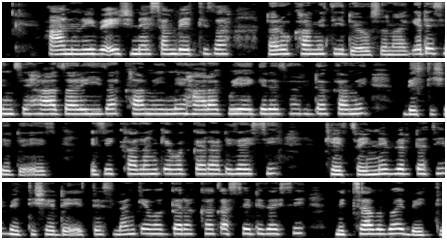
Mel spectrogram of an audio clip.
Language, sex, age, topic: Gamo, female, 18-24, government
